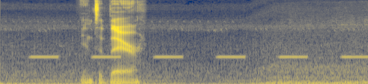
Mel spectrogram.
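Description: A heavy-cargo truck in American Truck Simulator gives steady, evenly spaced reversing beeps over a low engine rumble, and someone talks briefly partway through.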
